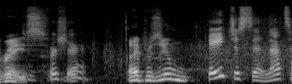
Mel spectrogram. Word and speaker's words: Aitchison: Aitchison, that's how you say it.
